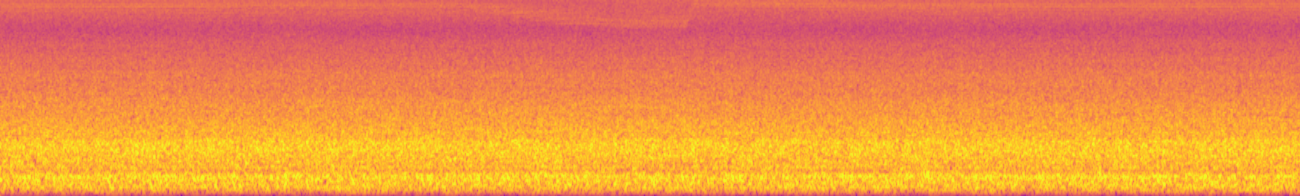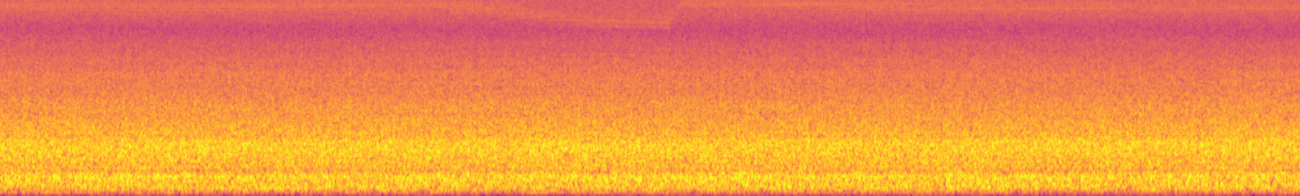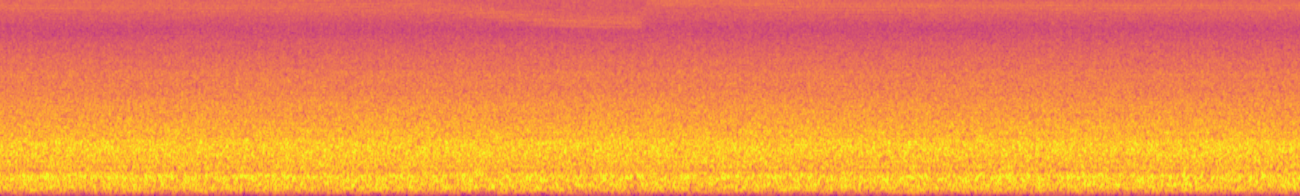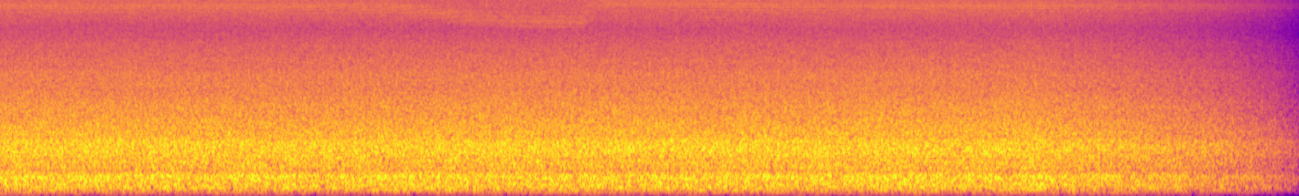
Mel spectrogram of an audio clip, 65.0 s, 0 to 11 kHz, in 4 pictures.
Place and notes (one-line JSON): {"title": "玉門關, 種瓜坑, Puli Township - small waterfall", "date": "2016-05-18 13:57:00", "description": "streams, small waterfall\nZoom H2n MS+ XY", "latitude": "23.96", "longitude": "120.89", "altitude": "420", "timezone": "Asia/Taipei"}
